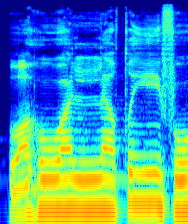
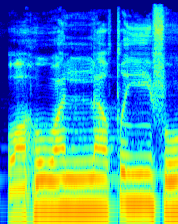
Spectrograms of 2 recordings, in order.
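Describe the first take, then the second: Both takes have the same delivery.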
